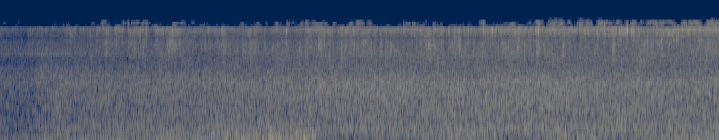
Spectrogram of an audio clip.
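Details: Steady rain patters throughout, a dense hiss of falling drops, with no animal calls heard.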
